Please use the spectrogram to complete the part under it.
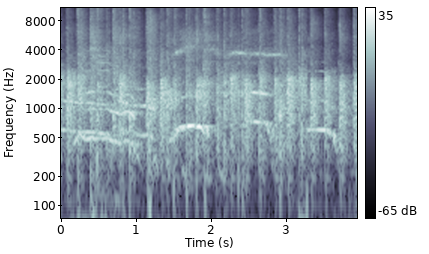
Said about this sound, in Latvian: Aplausos!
